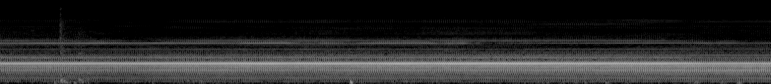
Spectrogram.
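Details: Newly bought Lenovo Yoga 2 11.6 laptop frozen and unresponsive, emitting a loud, steady fixed-pitch electronic buzz; the power button must be used to switch it off and on again. Cause not identified.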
